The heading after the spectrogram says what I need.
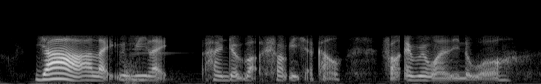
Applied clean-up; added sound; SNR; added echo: neural separator model SepFormer DNS4.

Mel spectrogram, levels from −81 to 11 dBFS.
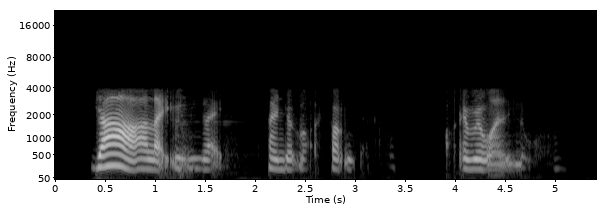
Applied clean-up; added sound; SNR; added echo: neural mask model DeepFilterNet 3.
